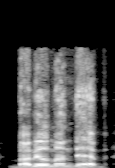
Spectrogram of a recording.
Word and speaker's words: Bab el-Mandeb: I mean, the Houthi have shut down the Red Sea, the Bab el-Mandeb.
